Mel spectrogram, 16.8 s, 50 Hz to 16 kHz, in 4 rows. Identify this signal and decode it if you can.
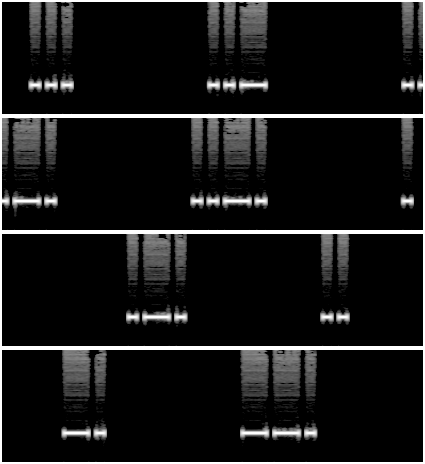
Morse code, heard as a keyed tone, about 15 wpm, spaced as for 5 wpm, 1000 Hz. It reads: SUFFERING
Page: New quotes every day in morse code at 5 Words per minute.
